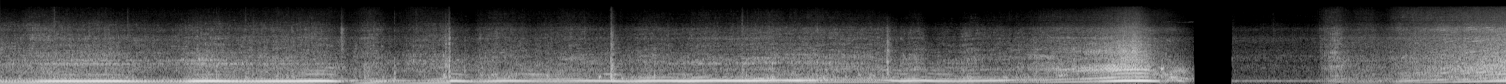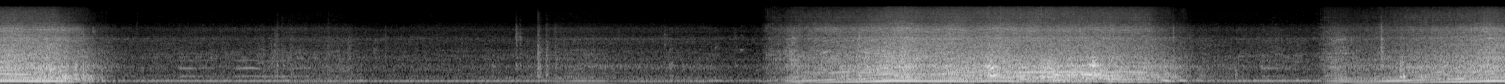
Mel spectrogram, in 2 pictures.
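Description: Jeep TJ engine revving in repeated bursts as it climbs a steep, rutted off-road track, the pitch rising with each push of the throttle. The sound breaks off abruptly about twelve seconds in, then the revving resumes.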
